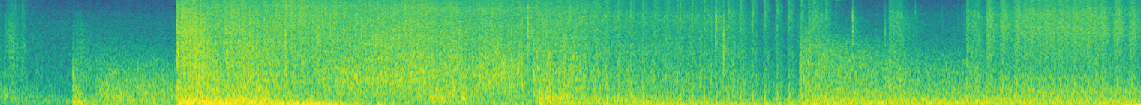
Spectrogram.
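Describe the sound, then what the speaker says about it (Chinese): Heavy artillery bombardment and gunfire in a war drama set by the Xiang River, a dense, loud roar of booms and crackling shots after a brief quieter start, continuous and overwhelming. "炮击减弱。"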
